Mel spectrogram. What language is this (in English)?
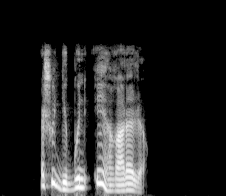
Kabyle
